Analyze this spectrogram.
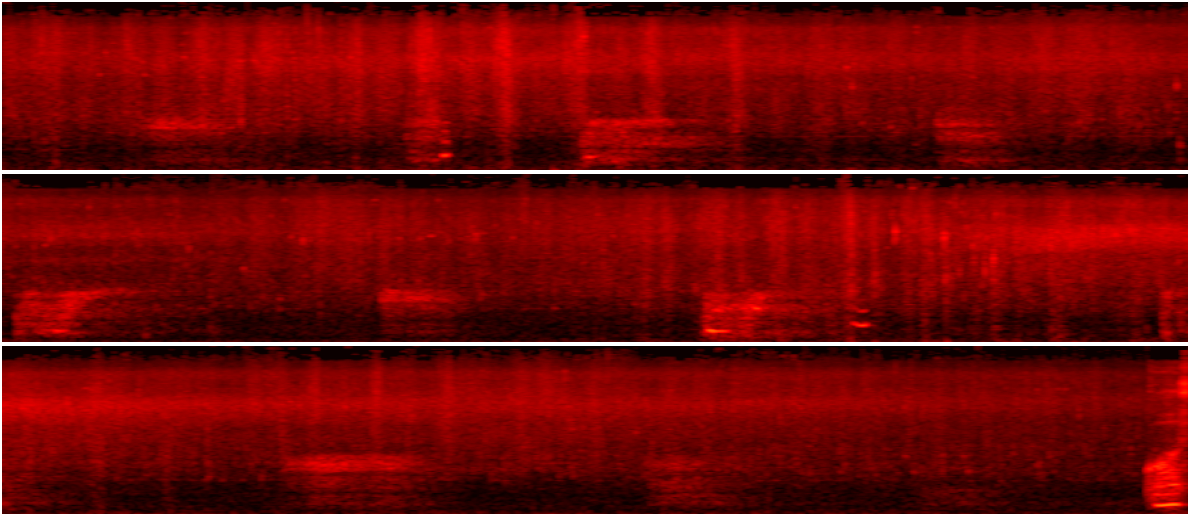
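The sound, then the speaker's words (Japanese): Fingers gently rubbing a scalp during a hair wash produce a soft, wet, crackling scrub, with many faint strokes repeating at an unhurried pace, quiet and continuous throughout. “地肌を指で優しくこするように”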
